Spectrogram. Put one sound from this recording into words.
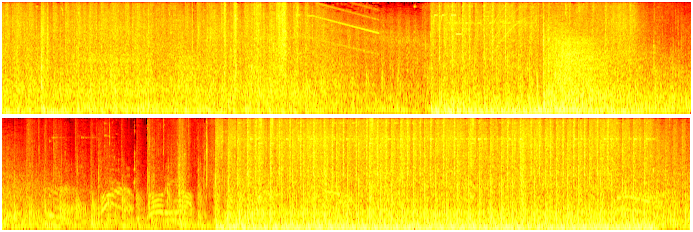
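Rifles fire in rapid bursts of gunshots.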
